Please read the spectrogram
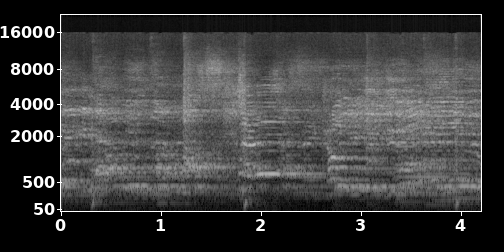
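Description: A vocal group singing in close harmony live on stage, several voices together, with a band behind them marking the beat with a drum struck every second and a half or so.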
